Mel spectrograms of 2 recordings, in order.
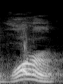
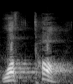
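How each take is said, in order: First: It is said with a native American accent. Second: It is said with a strong Korean accent. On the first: The speaker seems to be showing off. "친구들에게 따돌림 당하거나 ... 재수없다" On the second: The speaker fits in with peers. "이래야지만 이제 friend예요 ... 된장 발음"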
